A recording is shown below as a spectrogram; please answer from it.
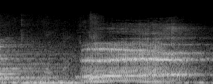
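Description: A performer's exaggerated comic burps: a short, rough one, then a longer, croaky one with a pitch to it that stops just before the end.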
